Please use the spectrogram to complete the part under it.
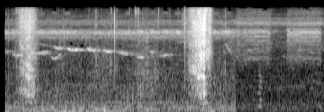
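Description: An axe chops into a log.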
